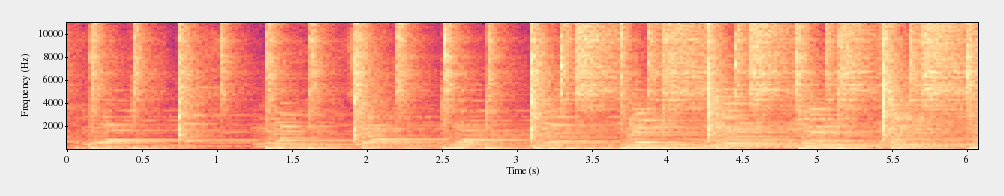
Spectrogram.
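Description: Live jazz trio playing instrumental music: grand piano chords over acoustic upright bass and drum kit, with regular cymbal and drum hits.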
